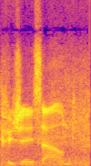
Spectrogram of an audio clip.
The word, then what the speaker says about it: Puget Sound: How do you pronounce it? Puget? The Puget? Puget Sound.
